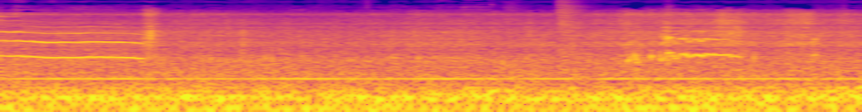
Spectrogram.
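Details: Kitten meow from stray street kittens at play in Istanbul: a clear, level, tonal cry with a ringing overtone stack lasting under a second, then a softer wavering mew near the end, over steady low hum and traffic rumble.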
